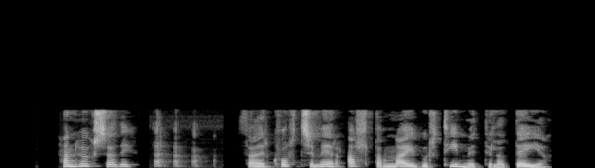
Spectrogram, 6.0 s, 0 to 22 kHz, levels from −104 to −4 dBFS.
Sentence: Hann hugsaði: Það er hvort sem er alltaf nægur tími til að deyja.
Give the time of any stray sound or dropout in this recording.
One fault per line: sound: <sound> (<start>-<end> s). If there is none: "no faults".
sound: laugh (1.5-2.2 s)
